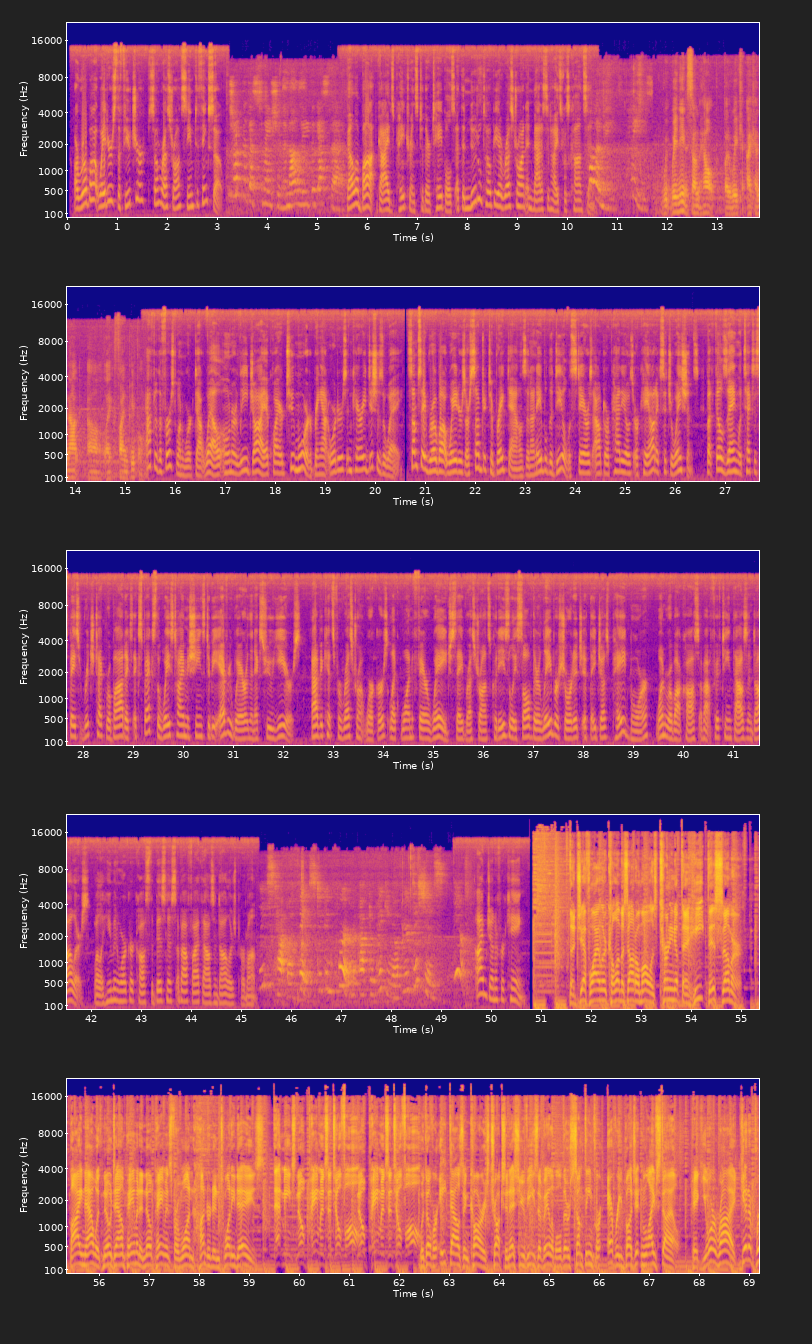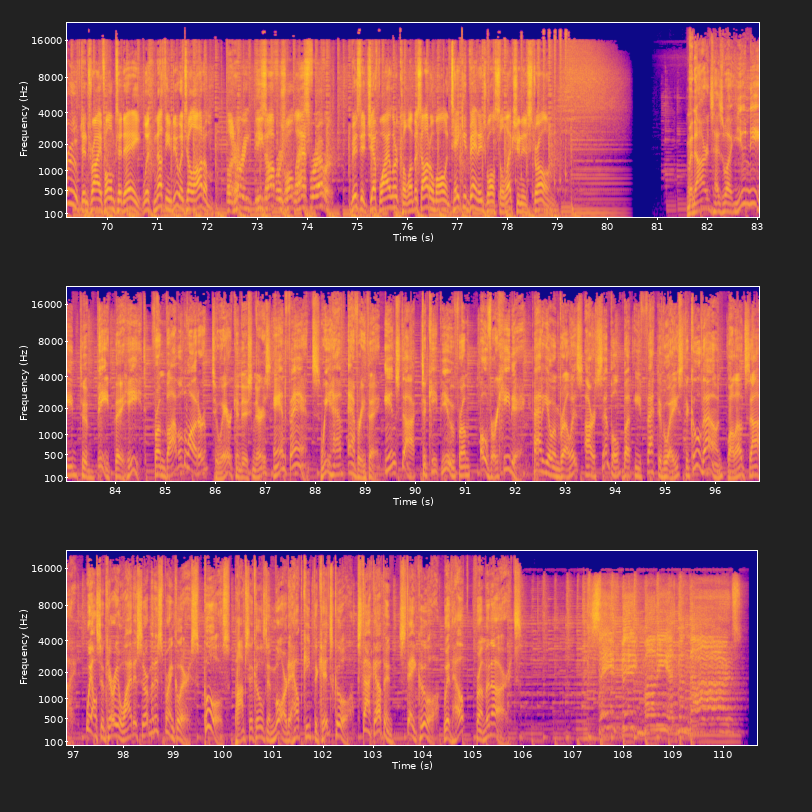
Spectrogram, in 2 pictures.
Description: reports on Robot Waiters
